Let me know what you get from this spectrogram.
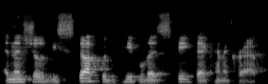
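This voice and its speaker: A man's voice: on the low side, fast talker, bright, forceful tone. A man co-hosting a podcast in a casual chat, giving frank, reflective commentary.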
